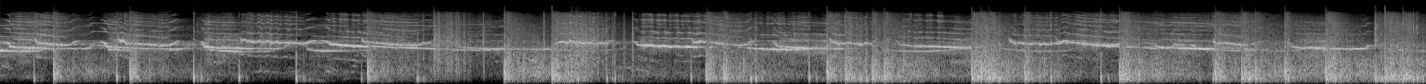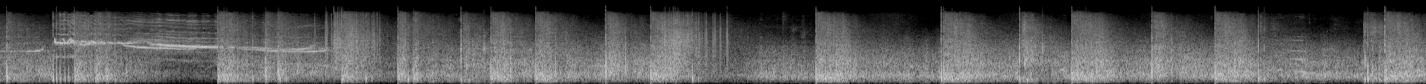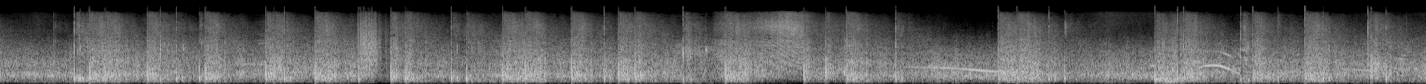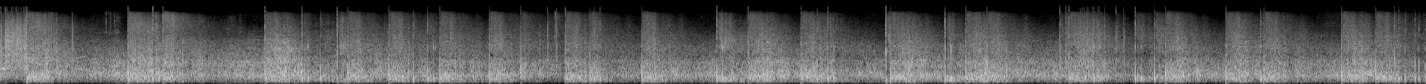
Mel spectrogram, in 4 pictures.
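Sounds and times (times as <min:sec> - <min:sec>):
wavering descending whistle: 0:00.0 - 0:17.6
fireworks bangs and crackling: 0:00.0 - 0:57.0.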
